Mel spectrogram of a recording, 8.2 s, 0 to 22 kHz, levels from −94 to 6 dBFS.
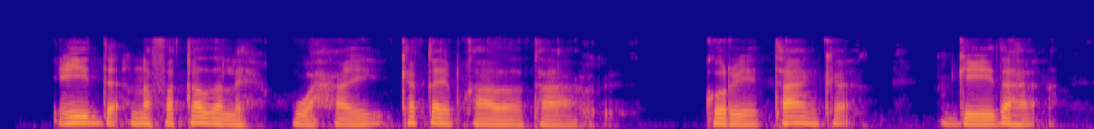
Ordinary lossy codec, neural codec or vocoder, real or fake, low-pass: none; codec, 16 kHz, 4.8 kbps, FACodec; fake; 7.2 kHz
